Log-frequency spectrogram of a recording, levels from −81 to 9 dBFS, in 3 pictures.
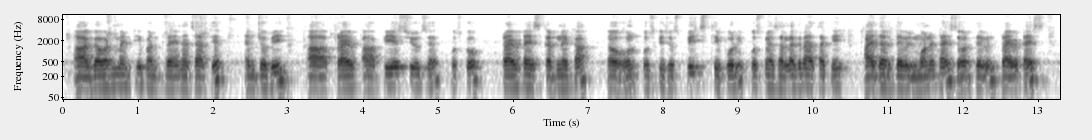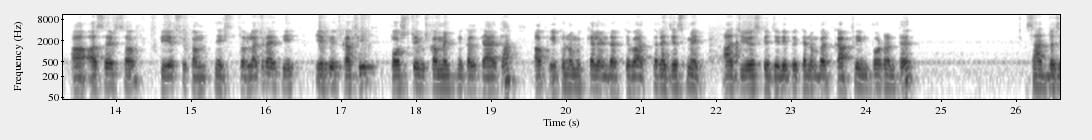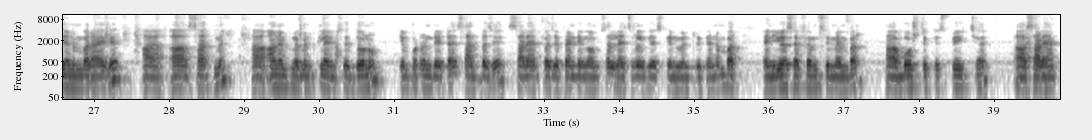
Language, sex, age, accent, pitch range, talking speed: English, male, 20-39, Indian, 100-110 Hz, 140 wpm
